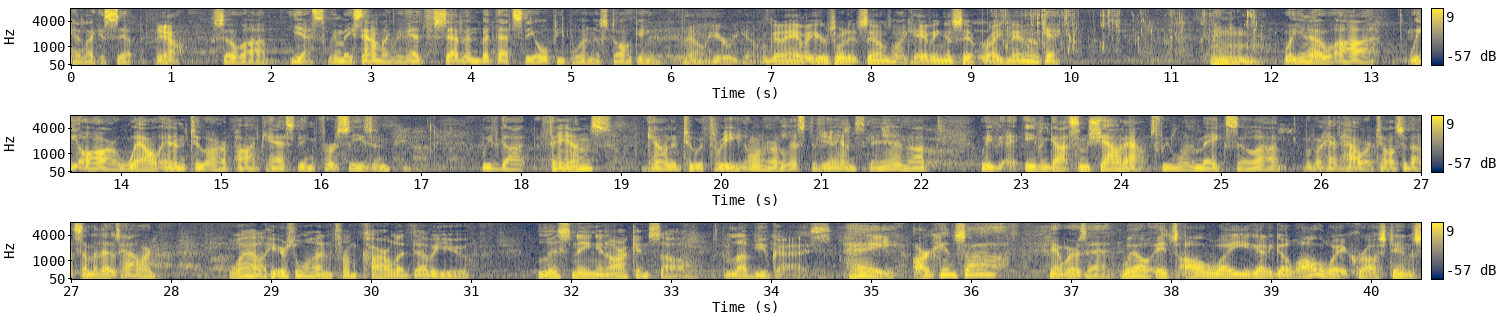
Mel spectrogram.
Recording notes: This episode was recorded at Saluda Outfitters in Saluda, North Carolina – the home of Green River Eddy’s Tap Room.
